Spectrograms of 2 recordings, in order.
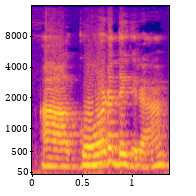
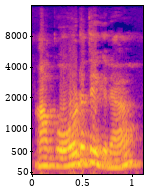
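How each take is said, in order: Both takes have the same delivery.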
